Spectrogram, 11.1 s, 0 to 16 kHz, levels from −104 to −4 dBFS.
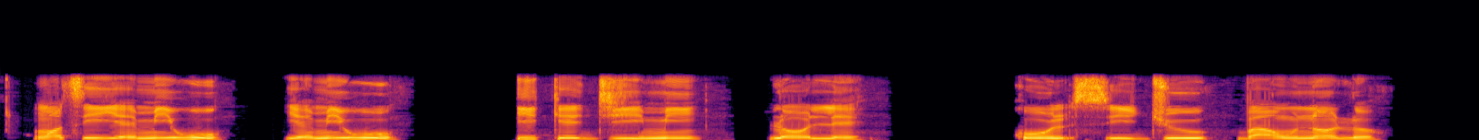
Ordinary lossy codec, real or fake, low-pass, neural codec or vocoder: none; real; 7.2 kHz; none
